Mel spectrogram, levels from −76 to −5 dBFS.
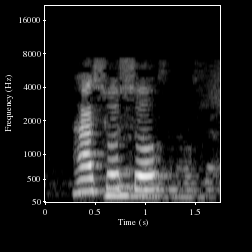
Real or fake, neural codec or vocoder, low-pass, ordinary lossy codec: real; none; 7.2 kHz; MP3, 32 kbps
